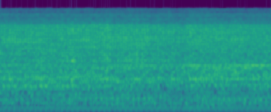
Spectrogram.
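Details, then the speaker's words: Honda Beat ESP scooter that sputters while riding despite a roller replacement elsewhere: on starting, the idle suddenly climbs and holds a steady fast idle with no throttle applied. "ketika saya hidupkan tiba-tiba langsam dari motor ini langsung tiba-tiba naik seperti"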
